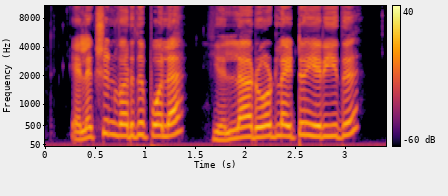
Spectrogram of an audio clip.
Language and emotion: Tamil, happy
